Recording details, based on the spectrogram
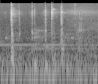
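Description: Light typing on a computer keyboard, a quick run of soft, irregular key clicks, close and alone with no talking.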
